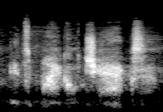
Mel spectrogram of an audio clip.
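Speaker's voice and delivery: whispered like secret news; retold hushed whisper. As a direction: whisper it, imitating the director.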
